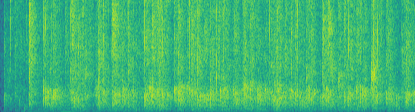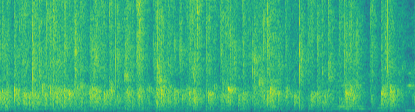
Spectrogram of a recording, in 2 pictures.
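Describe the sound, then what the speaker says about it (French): An audience applauds at a bilingual book and arts event, the clapping steady and loud throughout with voices mixed in underneath. "Alors il faut les applaudir pour cette initiative formidable"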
